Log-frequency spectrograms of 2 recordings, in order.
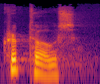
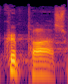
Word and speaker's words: kryptos: and the cryptic comes from the Greek word kryptos, or kryptos, rather.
